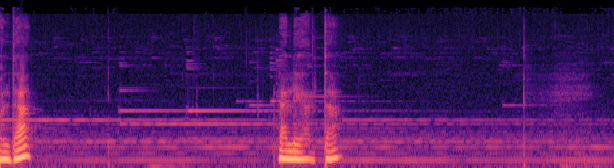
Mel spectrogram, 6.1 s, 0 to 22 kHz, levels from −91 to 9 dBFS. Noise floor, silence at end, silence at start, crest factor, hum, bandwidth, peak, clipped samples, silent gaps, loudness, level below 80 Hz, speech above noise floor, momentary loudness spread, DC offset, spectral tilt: -40 dBFS; 0.15 s; 0 s; 20 dB; none; 15.5 kHz; 0 dBFS; under 0.1%; none; -15 LUFS; -46 dBFS; 28 dB; 26 LU; under 0.1%; -8 dB/octave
